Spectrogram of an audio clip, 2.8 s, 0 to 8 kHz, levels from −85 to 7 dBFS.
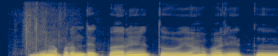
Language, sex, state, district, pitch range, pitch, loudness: Hindi, male, Bihar, Patna, 135-150 Hz, 140 Hz, -13 LUFS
